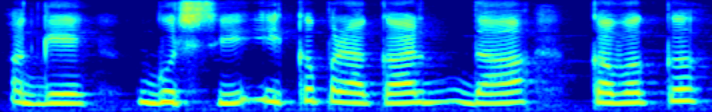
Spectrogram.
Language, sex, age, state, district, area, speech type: Punjabi, female, 18-30, Punjab, Amritsar, urban, spontaneous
